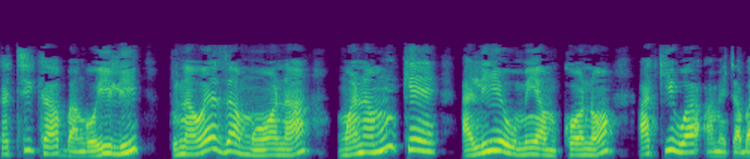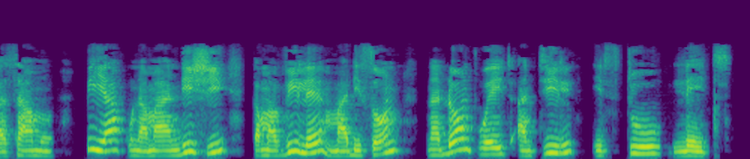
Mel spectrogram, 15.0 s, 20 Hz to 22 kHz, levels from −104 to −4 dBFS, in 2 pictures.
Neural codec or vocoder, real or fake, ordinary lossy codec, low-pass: none; real; MP3, 32 kbps; 7.2 kHz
